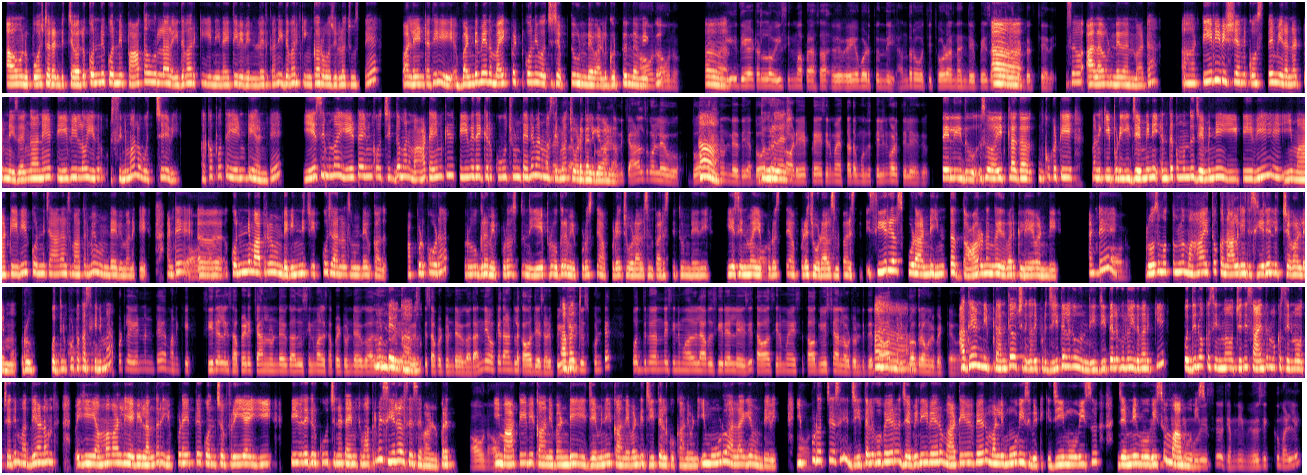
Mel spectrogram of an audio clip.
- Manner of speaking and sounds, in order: in English: "పోస్టర్"; in English: "మైక్"; in English: "థియేటర్‌లో"; in English: "అనౌన్స్‌మెంట్"; in English: "సో"; in English: "టైంకి"; in English: "చానెల్స్"; in English: "సో"; in English: "ఛానల్స్"; in English: "ఛానల్స్"; in English: "ప్రోగ్రామ్"; in English: "సీరియల్స్"; in English: "సీరియల్‌కి సపరేట్‌గా చానెల్"; in English: "సపరేట్"; in English: "న్యూస్‌కి సపరేట్"; in English: "కవర్"; unintelligible speech; in English: "న్యూస్ చానెల్"; in English: "ఫ్రీ"; in English: "సీరియల్స్"; in English: "మూవీస్"
- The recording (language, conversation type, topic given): Telugu, podcast, బిగ్ స్క్రీన్ vs చిన్న స్క్రీన్ అనుభవం గురించి నీ అభిప్రాయం ఏమిటి?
